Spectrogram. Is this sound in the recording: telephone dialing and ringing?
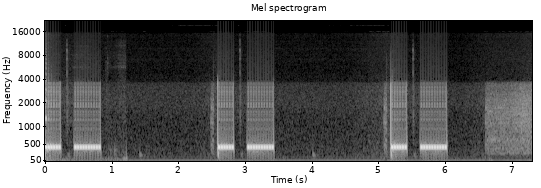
yes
